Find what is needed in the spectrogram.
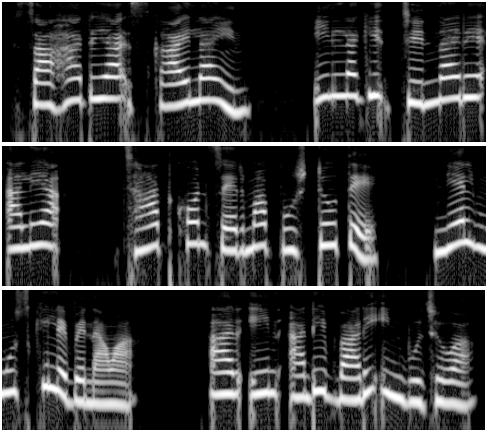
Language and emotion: Santali, sad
